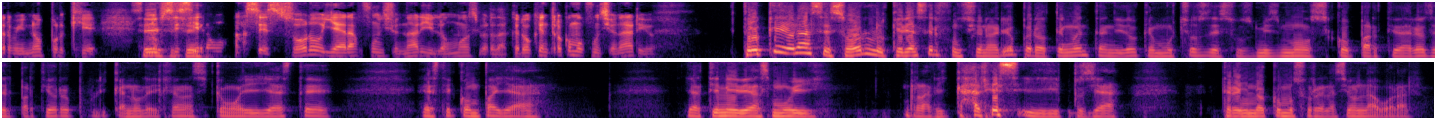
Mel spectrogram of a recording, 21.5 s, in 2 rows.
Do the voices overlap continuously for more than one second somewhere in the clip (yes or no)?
no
